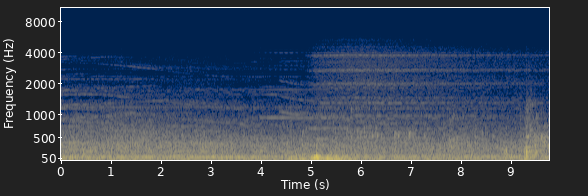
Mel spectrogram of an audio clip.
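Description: Water churns and rumbles in a low, muffled way underwater.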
